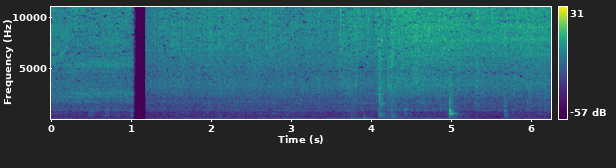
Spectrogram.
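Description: Chicken browning in a hot pan for pancit bihon gives off a steady close sizzle, with a few sharper spatters and stirring scrapes toward the end.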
